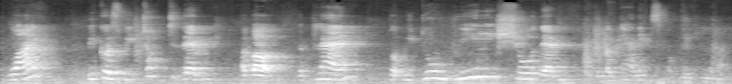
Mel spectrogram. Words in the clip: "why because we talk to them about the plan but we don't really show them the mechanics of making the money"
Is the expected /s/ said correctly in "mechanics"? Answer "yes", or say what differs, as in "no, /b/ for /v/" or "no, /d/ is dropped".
yes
